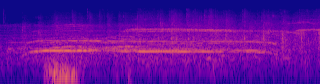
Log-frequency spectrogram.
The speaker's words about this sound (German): Ich hätte nicht gedacht, dass ich Applaus bekomme, aber immerhin.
